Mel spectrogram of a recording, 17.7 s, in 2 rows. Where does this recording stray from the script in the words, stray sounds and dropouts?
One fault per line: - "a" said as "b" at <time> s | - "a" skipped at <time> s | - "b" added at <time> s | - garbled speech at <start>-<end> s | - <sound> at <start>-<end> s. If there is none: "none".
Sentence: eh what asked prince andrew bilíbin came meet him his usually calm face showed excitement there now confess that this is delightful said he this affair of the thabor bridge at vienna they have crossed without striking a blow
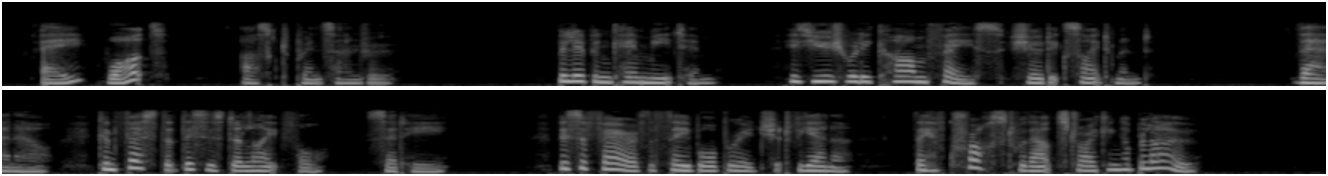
none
